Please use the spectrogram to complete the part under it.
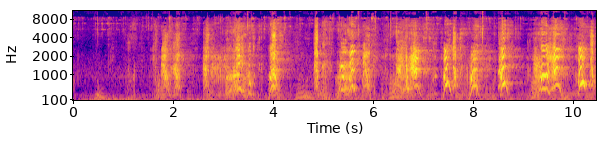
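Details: Keeshond and Boston Terrier jousting in rough play, a dense run of repeated harmonic growls, grumbles and short barks, roughly one burst every half second, with pitch bends and scuffling between them.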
